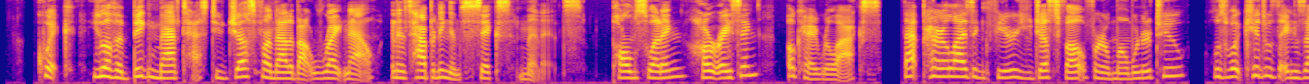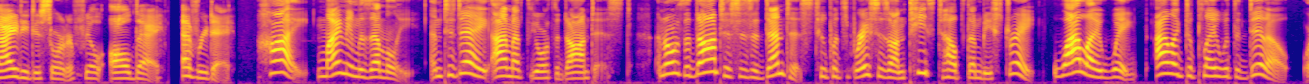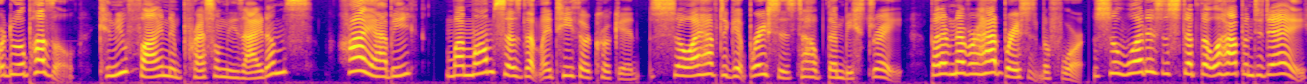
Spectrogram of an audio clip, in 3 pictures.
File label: Educational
